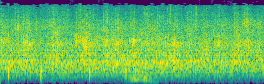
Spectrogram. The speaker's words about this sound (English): These two just got engaged, so let's give them a round of applause.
